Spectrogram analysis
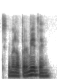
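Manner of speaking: normal talking voice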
